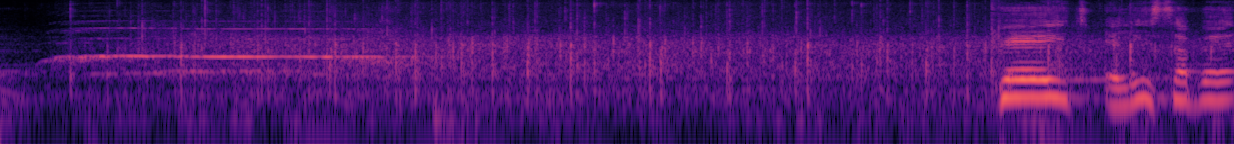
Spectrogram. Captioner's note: applause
